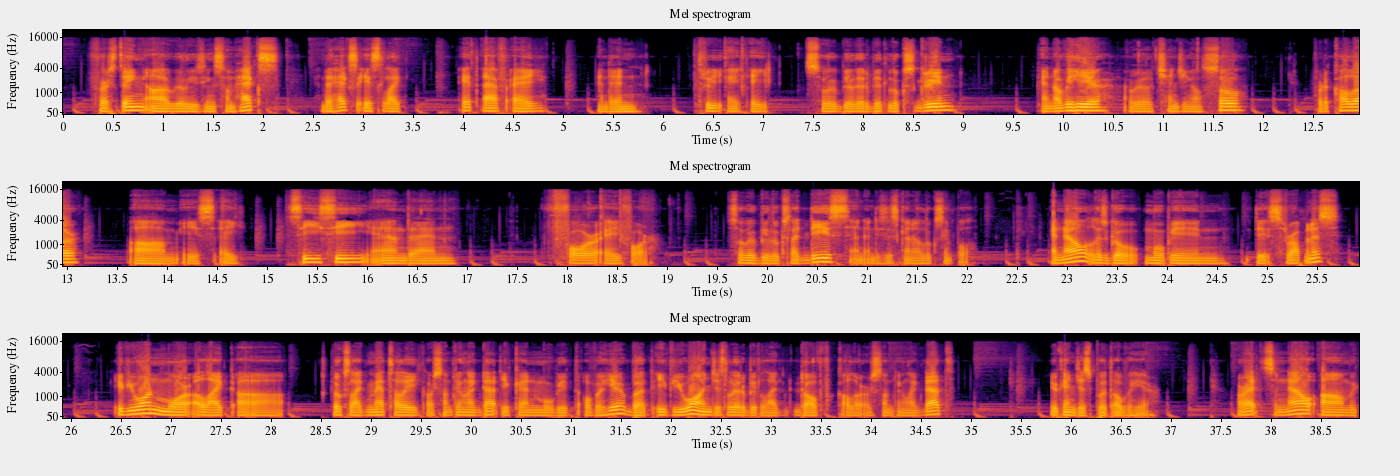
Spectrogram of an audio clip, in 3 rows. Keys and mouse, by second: 2.0 BackSpace, 2.2 BackSpace, 6.7 8, 9.4 click, 10.3 click, 15.3 c, 20.2 click, 24.5-34.6 drag, 36.6 click, 36.8-37.2 drag, 37.4 click.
